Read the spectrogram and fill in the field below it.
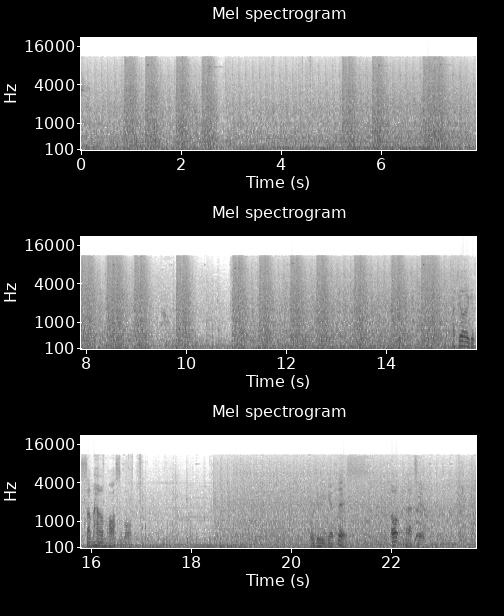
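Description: Truck engines rumble steadily.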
